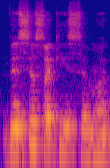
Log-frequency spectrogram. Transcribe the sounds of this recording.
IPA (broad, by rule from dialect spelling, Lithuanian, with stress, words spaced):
ʋʲɪˈsʲɪ sɐˈkʲiːsʲɪm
